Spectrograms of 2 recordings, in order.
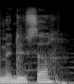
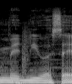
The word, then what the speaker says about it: Medusa: Next up, we have Medusa, or Mid USA as I pronounced it the first time.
